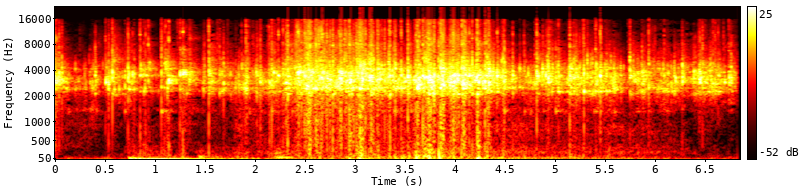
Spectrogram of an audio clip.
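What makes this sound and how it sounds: A cowrie shell bracelet is shaken vigorously by hand, including overhead, giving a dense, continuous bright clatter of shells knocking together. The rattling swells to its loudest in the middle and stays high-pitched throughout, with almost no low end.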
